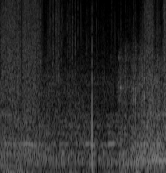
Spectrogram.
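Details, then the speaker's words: Hot engine with the throttle flipped open gives a sharp pop and brief stumble: a misfire hesitation from a faulty spark plug, cured by renewing the plug. "you can hear it when the engine is hot and you'll flip the throttle can you hear the hesitation"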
